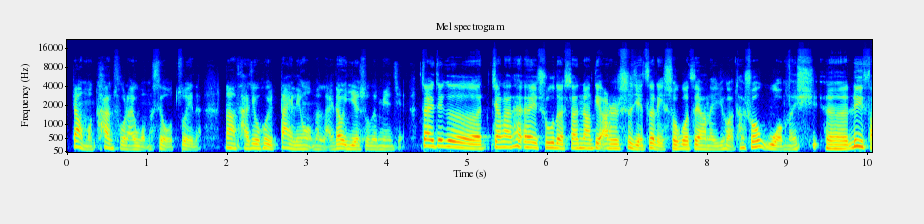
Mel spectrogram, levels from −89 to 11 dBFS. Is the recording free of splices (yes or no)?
no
